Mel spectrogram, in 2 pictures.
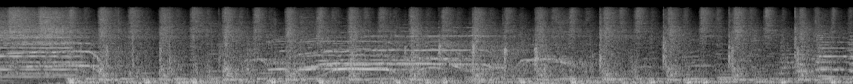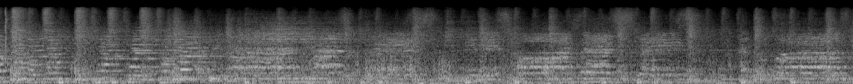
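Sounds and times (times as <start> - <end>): live band up-tempo beat: 0.0 - 17.0
choir singing: 10.2 - 17.0.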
